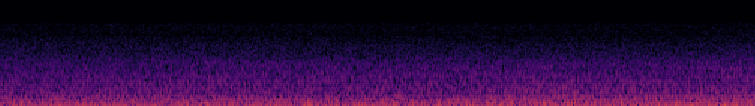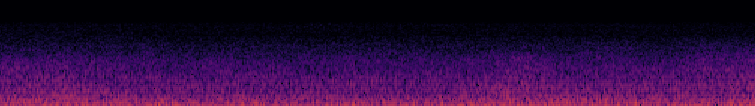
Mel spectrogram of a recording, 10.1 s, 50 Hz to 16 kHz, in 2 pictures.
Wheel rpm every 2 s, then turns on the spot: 0, 0, 0, 0, 0.
none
